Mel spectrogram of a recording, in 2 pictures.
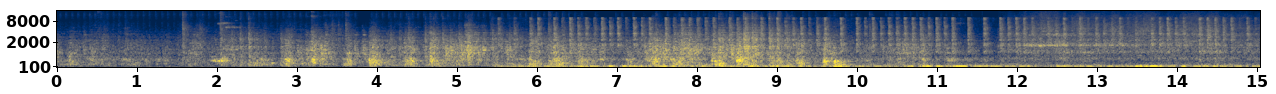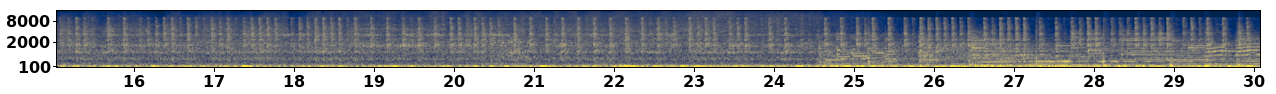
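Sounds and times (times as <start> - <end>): ticking and rushing noise: 2.4 - 30.0
train low hum: 20.0 - 30.0.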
